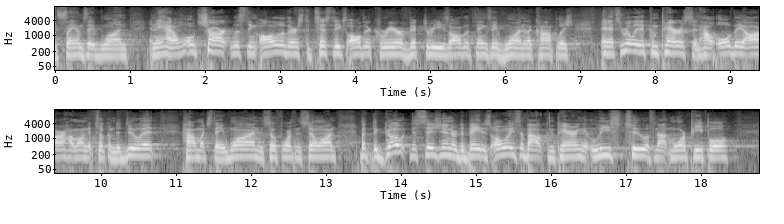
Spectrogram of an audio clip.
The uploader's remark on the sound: Faith Baptist Church in Hamilton, NJ.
